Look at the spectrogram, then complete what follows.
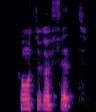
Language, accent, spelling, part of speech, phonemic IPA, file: French, Canada, contrefaites, verb, /kɔ̃.tʁə.fɛt/, LL-Q150 (fra)-contrefaites.wav
- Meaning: 1. inflection of contrefaire: second-person plural present indicative 2. inflection of contrefaire: second-person plural imperative 3. feminine plural of contrefait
